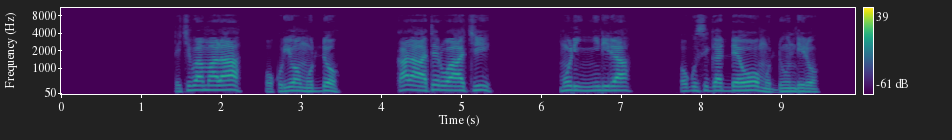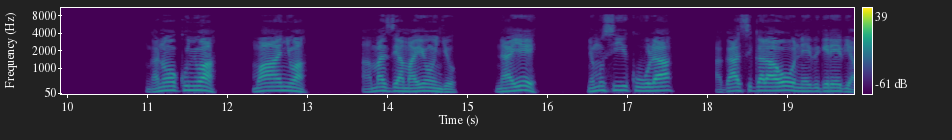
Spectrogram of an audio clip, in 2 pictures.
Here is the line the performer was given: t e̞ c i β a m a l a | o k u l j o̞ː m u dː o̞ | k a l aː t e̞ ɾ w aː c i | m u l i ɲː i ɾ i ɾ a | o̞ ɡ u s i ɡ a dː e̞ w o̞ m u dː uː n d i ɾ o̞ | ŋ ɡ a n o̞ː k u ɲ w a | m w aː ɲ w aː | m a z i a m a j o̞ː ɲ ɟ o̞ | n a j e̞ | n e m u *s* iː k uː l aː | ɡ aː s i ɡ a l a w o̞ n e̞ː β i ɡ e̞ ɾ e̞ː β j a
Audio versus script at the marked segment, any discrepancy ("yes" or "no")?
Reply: no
